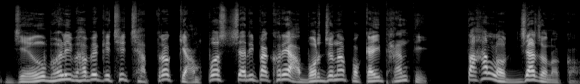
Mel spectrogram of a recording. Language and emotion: Odia, disgusted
